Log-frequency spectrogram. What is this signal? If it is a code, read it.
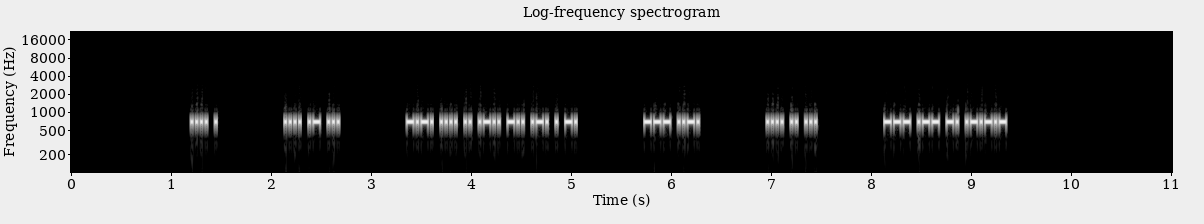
Morse code, heard as a keyed tone, about 50 wpm, 700 Hz. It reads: HE HAS CHILDREN OF HIS OWN.
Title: 4x Word-Spacing - Sentences from Top 300 Words - 50wpm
